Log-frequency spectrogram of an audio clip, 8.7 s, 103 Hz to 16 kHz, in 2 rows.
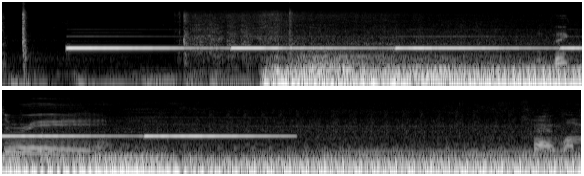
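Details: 2002 Dodge Ram 1500 after replacing a suspected starter that had only single-clicked with no crank: door chime, then a short crank and the engine catches at once, settling into a steady, even idle; starter fixed.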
